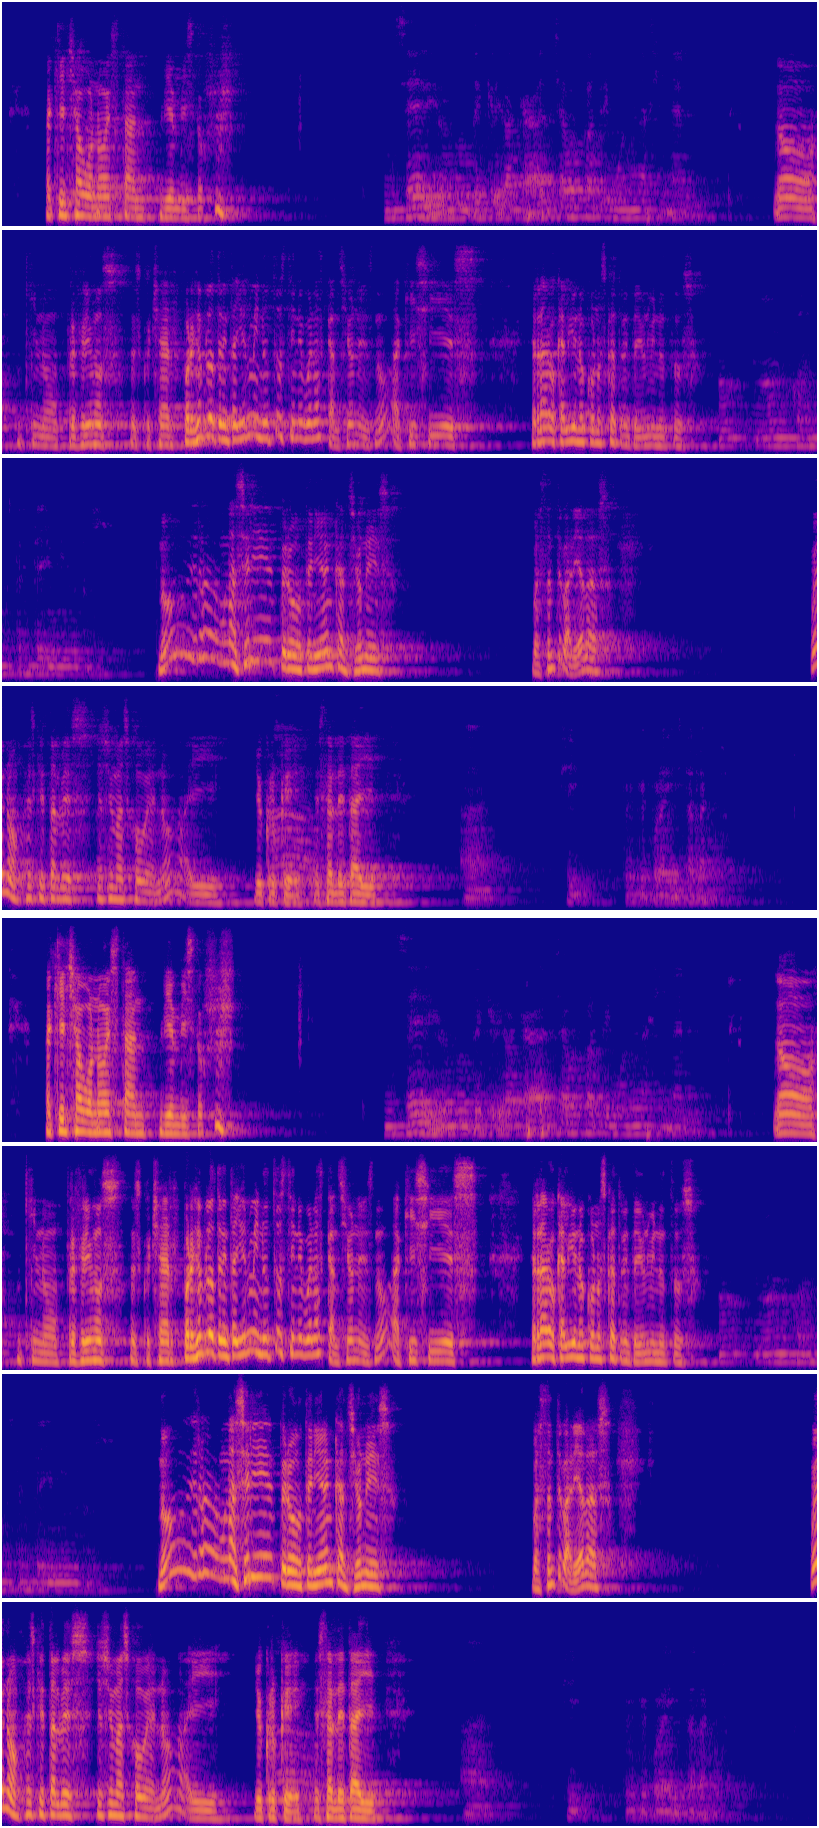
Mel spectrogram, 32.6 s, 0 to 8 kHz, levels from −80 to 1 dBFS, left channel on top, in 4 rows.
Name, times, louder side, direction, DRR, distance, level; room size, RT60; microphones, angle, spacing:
voice 1, 0.5-2.3 7.7-15.1 17.9-20.2 21.6-22.6 24.4-26.6 27.0-28.2, right 5 dB, 75° right, 0.5 m, -24 dB
voice 2, 3.8-6.9 15.3-17.3 19.1-19.2 24.6-25.1 25.4-25.6 27.1-27.6 29.0-29.3 30.0-30.2 30.7-31.7, equal, 65° left, 4.3 m, -45 dB
20.5 x 13.5 x 2.4 m
head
